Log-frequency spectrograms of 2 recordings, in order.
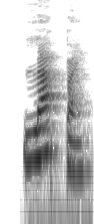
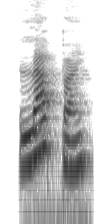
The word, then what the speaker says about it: lapin: souris, mouse, lapin, rabbit, chèvre, goat, mouton, sheep, vache, cow, chien, chat, souris, lapin, chèvre, mouton, vache.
